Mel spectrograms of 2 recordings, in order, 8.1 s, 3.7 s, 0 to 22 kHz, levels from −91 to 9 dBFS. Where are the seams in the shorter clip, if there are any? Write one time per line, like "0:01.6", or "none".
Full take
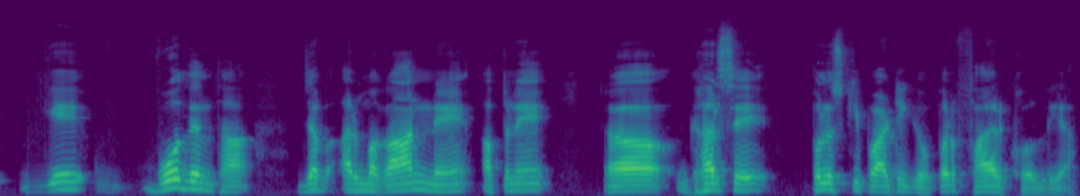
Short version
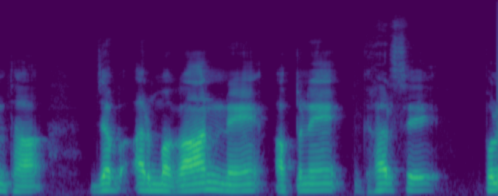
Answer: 0:02.7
